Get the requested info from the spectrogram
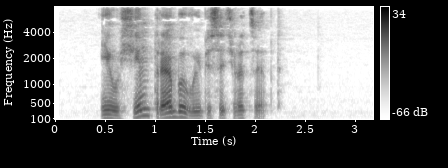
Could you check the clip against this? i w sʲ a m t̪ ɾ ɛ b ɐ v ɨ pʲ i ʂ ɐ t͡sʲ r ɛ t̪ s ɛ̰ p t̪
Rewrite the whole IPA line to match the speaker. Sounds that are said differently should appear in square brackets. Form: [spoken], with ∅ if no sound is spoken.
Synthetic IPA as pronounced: i w sʲ [i] m t̪ ɾ ɛ b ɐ v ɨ pʲ i [s] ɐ t͡sʲ r ɛ t̪ s ɛ̰ p t̪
